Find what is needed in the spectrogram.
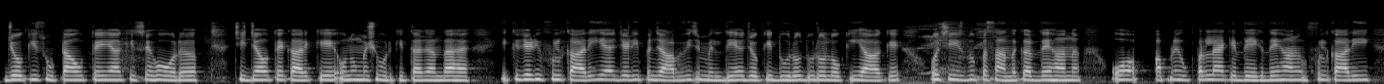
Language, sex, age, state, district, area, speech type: Punjabi, female, 18-30, Punjab, Amritsar, urban, spontaneous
